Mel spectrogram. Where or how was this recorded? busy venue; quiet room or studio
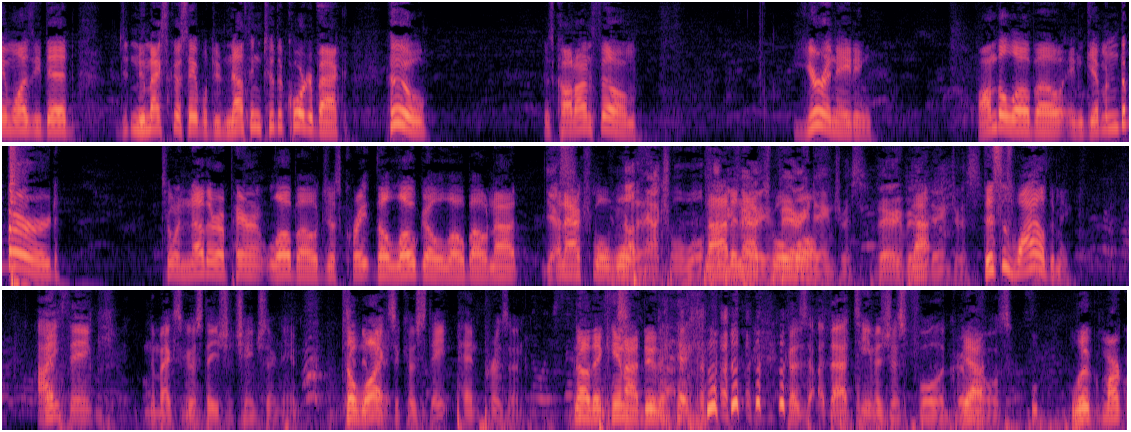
busy venue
